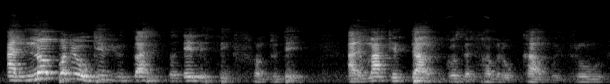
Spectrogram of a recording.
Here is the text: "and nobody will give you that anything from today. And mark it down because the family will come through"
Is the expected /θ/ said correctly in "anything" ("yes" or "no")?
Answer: no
